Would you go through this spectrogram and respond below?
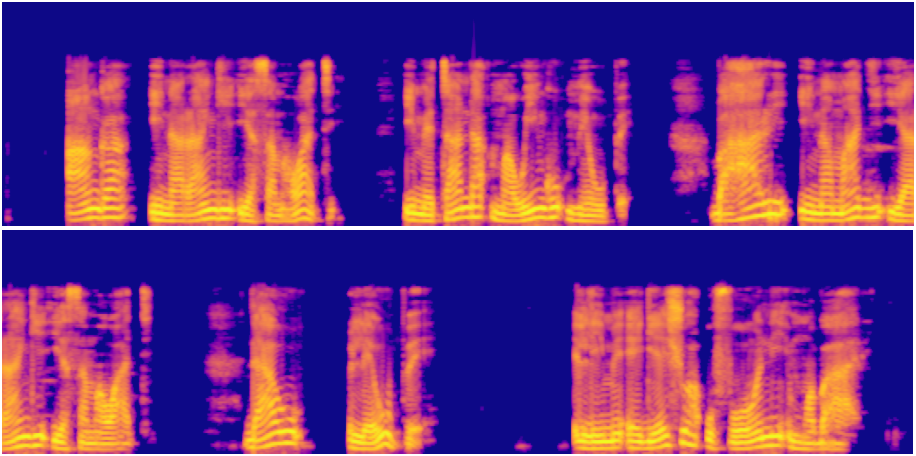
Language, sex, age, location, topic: Swahili, female, 18-24, Mombasa, government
